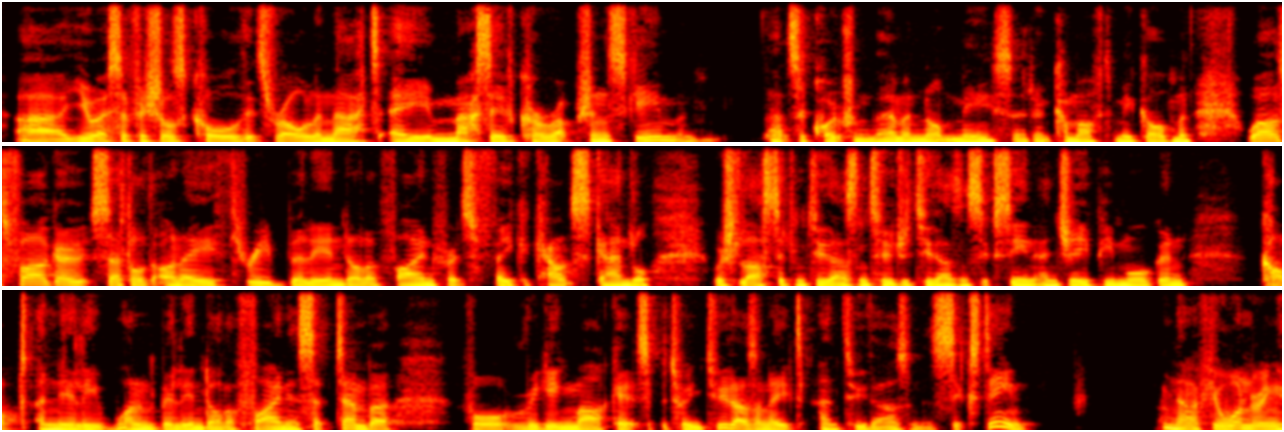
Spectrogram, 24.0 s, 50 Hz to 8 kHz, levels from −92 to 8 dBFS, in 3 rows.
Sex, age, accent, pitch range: male, 20-39, British, 130-150 Hz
